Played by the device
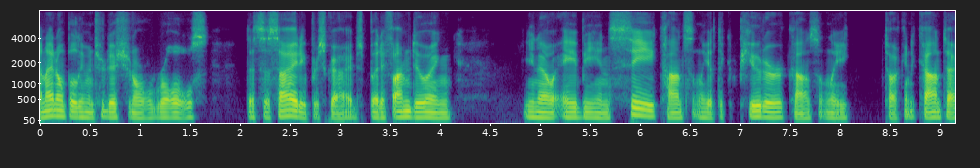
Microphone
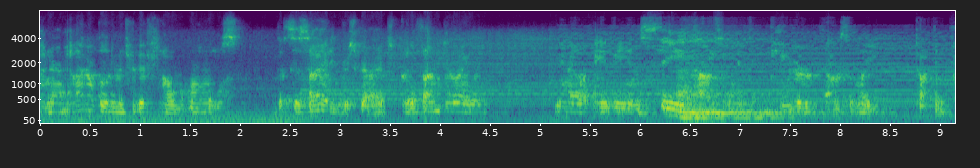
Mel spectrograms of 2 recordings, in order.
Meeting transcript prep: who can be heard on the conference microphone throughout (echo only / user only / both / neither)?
both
